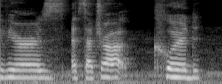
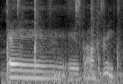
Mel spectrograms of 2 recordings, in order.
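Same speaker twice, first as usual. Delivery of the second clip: ordinary talk, nothing marked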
